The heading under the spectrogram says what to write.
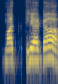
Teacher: ధ అన్నది మహా ప్రాణం కాబట్టి ఒత్తి పలకాలి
